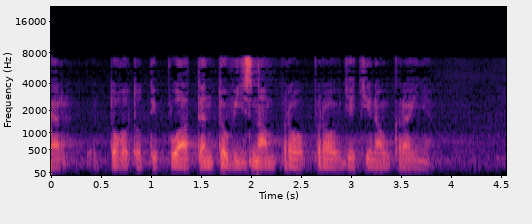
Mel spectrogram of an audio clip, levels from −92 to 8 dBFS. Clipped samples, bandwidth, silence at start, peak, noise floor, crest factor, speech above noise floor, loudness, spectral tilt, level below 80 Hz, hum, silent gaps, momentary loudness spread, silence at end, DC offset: under 0.1%; 7.6 kHz; 0 s; -12 dBFS; -58 dBFS; 20 dB; 27 dB; -31 LUFS; -3.5 dB/octave; -74 dBFS; none; none; 15 LU; 0.75 s; under 0.1%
